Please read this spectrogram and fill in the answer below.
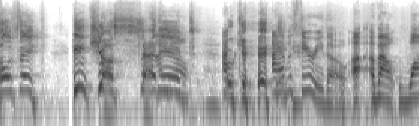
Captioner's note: laugh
